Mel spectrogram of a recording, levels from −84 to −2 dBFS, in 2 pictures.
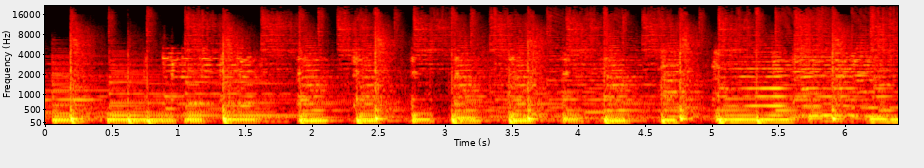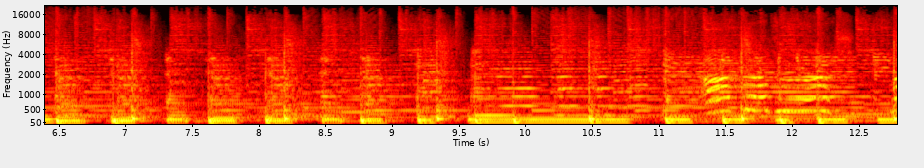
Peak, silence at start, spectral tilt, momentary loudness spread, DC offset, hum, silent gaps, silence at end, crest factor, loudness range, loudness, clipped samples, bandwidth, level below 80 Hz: -6 dBFS; 0 s; -5 dB/octave; 6 LU; under 0.1%; none; none; 0 s; 18 dB; 3 LU; -24 LUFS; under 0.1%; over 20 kHz; -36 dBFS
